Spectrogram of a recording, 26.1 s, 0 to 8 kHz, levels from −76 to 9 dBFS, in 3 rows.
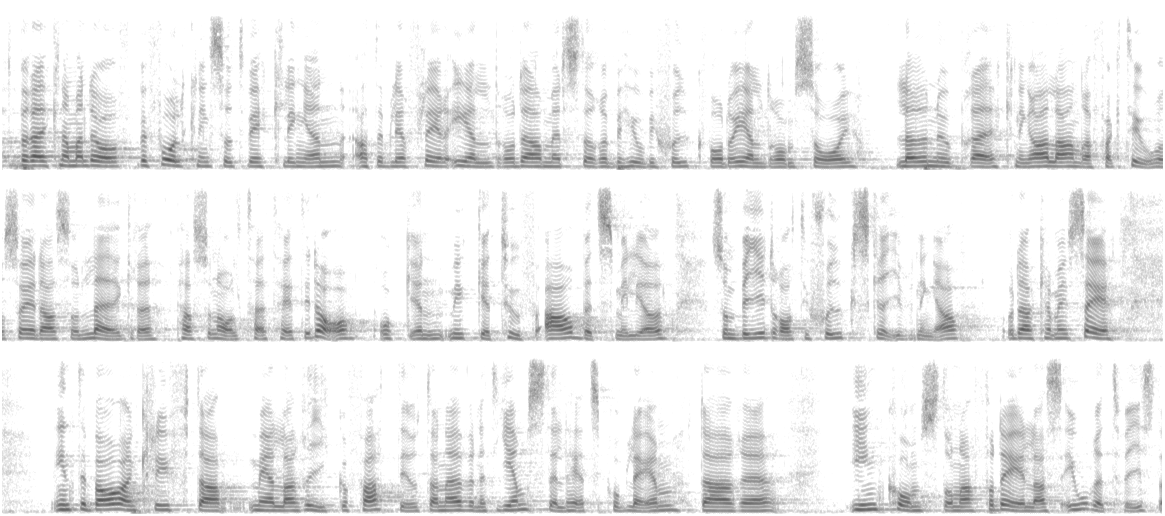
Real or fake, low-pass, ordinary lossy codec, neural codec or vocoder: real; 7.2 kHz; none; none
